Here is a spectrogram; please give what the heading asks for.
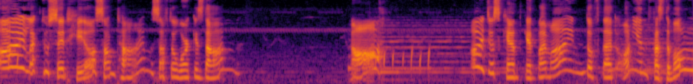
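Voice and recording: Using a put-on character voice with a fairly high pitch, the speaker goes at a moderate pace with long, frequent pauses while faint music plays behind.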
